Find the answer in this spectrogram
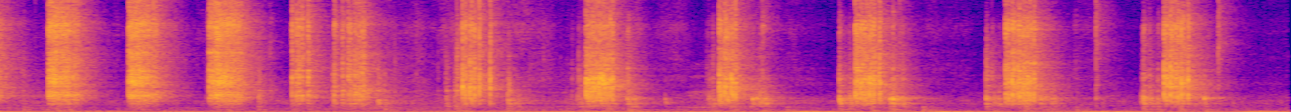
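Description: Hand ratchet wrench clicking in short bursts, two or three a second, as it runs in a bolt joining the automatic gearbox to the engine.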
